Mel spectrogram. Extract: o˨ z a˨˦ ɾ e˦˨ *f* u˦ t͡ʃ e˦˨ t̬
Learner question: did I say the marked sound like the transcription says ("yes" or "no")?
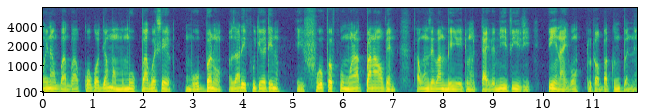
yes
